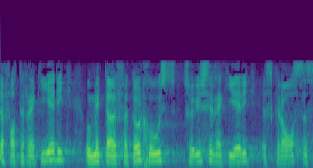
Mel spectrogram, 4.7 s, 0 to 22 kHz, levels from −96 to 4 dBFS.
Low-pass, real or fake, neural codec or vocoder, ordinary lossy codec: 5.4 kHz; real; none; none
